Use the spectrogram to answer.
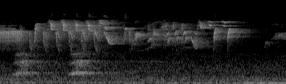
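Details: European goldfinch more than three years old in rapid song, bright tinkling twitters and buzzy trills run together almost continuously, with soft lower chirps underneath.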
